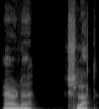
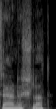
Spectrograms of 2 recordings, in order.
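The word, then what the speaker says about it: Arne Slot: Slatt now has and I'm just assuming that he's pronounced ARA schlatt so like an sh sound cuz he's Dutch and they're like their with their s's they don't really pronounce s like s so um so I'm assuming is arnish slot so um and if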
